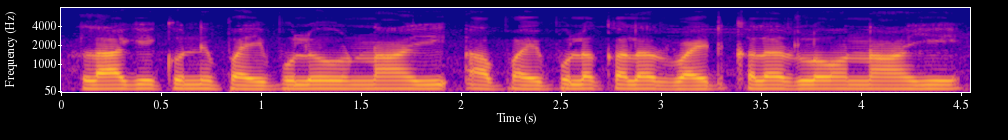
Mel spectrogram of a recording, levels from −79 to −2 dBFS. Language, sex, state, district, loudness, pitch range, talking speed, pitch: Telugu, male, Telangana, Mahabubabad, -17 LUFS, 135-140 Hz, 145 wpm, 140 Hz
